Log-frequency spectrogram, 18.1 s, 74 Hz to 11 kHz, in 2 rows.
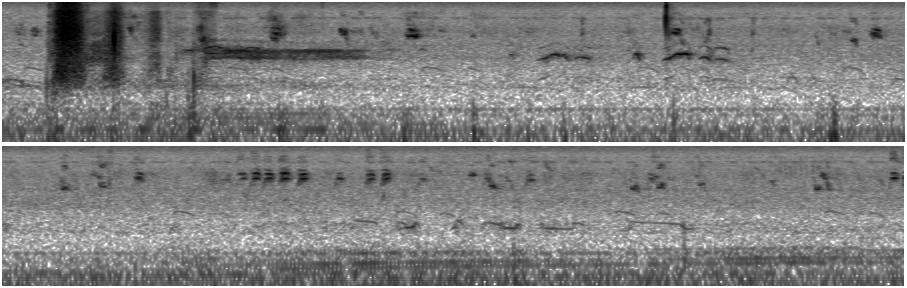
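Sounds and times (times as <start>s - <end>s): wild birds calling: 1.6s - 8.9s.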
